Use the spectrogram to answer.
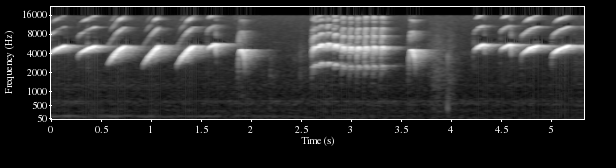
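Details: Cucak cungkok song from a clear-voiced tutor recording for songbird training: a run of repeated rising whistled upslurs, a falling note, a rapid buzzy trill, then more rising whistles.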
